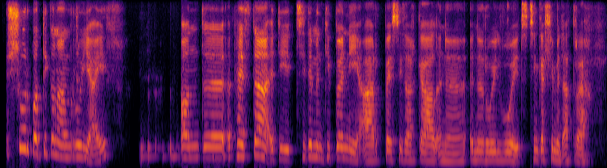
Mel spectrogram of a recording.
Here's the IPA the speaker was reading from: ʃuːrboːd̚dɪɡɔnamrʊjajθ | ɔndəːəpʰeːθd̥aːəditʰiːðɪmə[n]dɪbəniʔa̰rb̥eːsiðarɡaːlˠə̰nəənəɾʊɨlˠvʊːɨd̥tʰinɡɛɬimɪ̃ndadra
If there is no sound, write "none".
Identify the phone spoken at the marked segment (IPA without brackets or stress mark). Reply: n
